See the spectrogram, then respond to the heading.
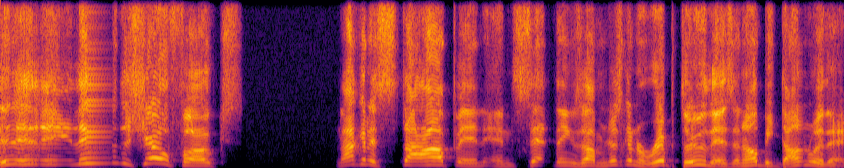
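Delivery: shouty, yelling-style, punched and pushed-out delivery. Launching into rules for retail without setting things up: yelling. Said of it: "I don't know why I'm yelling".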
